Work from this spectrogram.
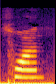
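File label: "cuan" Mandarin Chinese, neutral tone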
